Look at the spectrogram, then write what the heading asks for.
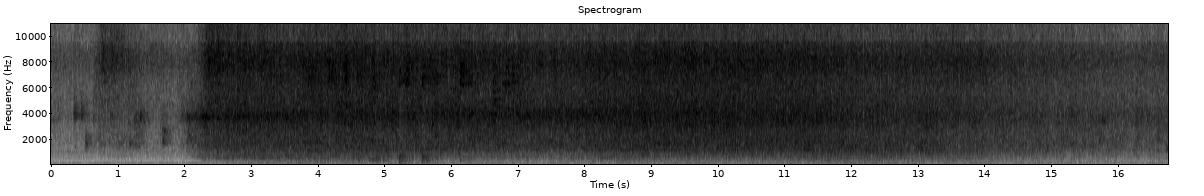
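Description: Soy-and-chilli marinated beef tipped into a hot wok of oil, frying with a loud sizzle that starts suddenly about two seconds in and slowly dies down.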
